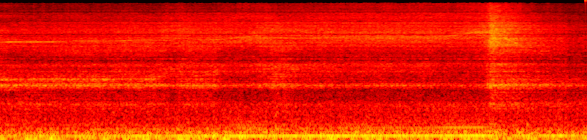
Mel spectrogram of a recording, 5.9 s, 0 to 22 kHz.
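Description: A car with a very loud aftermarket intake cruises in 5th gear, a steady deep droning rumble heard from inside the cabin, with no talking.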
